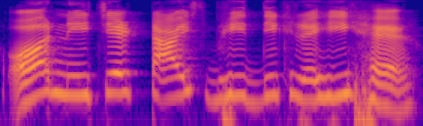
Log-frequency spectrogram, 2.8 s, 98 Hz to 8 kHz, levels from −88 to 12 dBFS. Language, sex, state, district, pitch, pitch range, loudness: Hindi, female, Bihar, Patna, 285 Hz, 270-305 Hz, -16 LUFS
